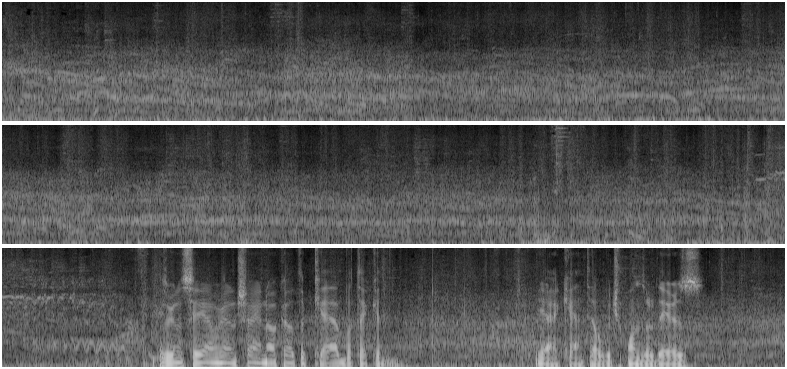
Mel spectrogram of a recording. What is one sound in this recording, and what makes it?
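Horses gallop over grass.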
